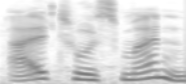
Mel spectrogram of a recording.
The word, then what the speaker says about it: Althusmann: Althusnhausen. Wie wird er denn nun ausgesprochen? – Nein, Althusmann, ne?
